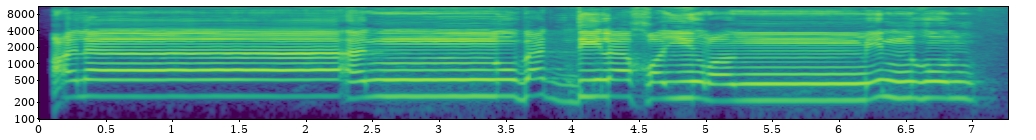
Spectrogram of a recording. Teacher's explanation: علا میں عین ادا ہوتا ہے حلق کے درمیان والے حصے سے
